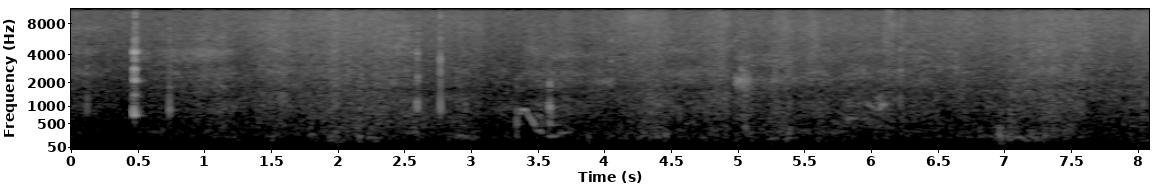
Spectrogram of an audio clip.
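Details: A baby girl lying in bed after her morning feed with hard hiccups: a few brief, sharp catches in her breathing in a quiet room.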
